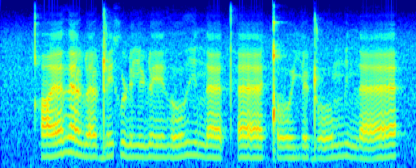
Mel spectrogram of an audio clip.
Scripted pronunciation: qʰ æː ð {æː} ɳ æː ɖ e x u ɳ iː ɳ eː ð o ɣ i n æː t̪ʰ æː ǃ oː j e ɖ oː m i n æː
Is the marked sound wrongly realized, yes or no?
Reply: no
